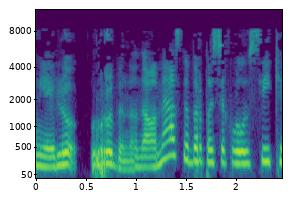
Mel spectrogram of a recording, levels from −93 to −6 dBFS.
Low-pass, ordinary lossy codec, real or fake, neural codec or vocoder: 10.8 kHz; MP3, 32 kbps; fake; codec, 24 kHz, 1.5 kbps, HILCodec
